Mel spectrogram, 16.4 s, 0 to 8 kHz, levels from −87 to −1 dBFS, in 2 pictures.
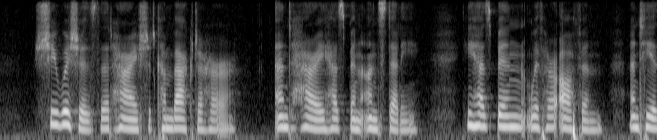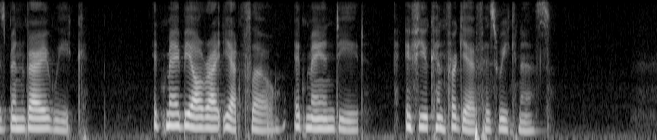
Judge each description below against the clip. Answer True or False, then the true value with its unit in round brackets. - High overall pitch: False (170 Hz)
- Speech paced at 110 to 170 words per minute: True (155 wpm)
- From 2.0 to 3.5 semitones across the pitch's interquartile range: True (3.2 semitones)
